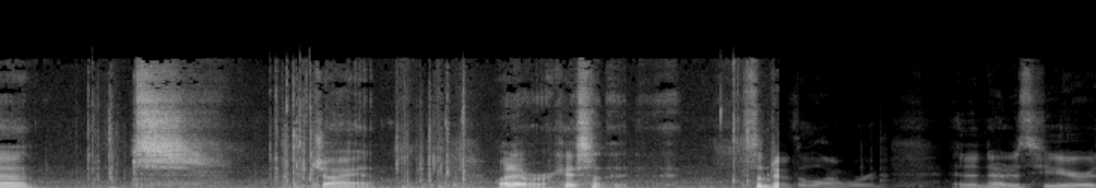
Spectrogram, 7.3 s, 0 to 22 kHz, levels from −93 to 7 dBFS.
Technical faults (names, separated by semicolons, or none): audio dropout to a faint residue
